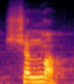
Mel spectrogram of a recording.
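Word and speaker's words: 什么: word है एस एच ई एन एम ई सन्मा सन्मा सन्मा शमा कैसे pronounce करेंगे सन्मा शमा तो इसका मतलब होता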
